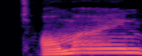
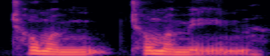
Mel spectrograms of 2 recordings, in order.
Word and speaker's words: Tomine: I always pronounced his last name in the beginning. Adrien Tomine, but I think it's it's Tom toamine, I believe.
